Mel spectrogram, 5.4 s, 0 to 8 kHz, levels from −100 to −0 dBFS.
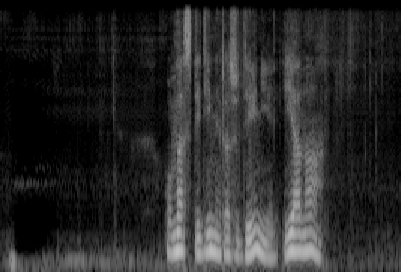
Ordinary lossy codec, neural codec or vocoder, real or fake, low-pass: none; codec, 16 kHz in and 24 kHz out, 0.6 kbps, FocalCodec, streaming, 4096 codes; fake; 7.2 kHz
